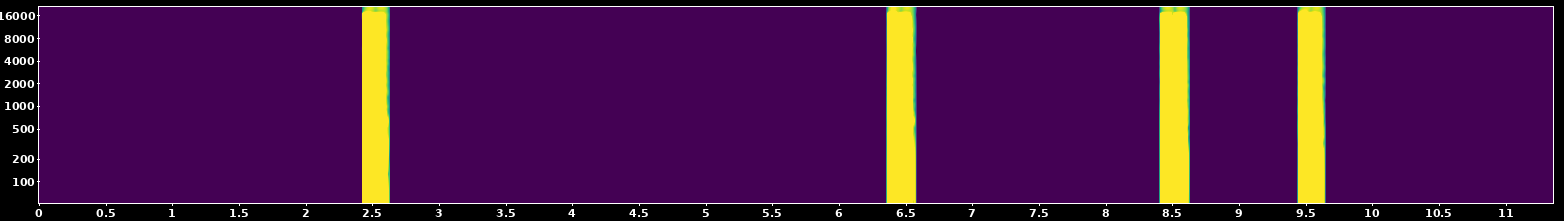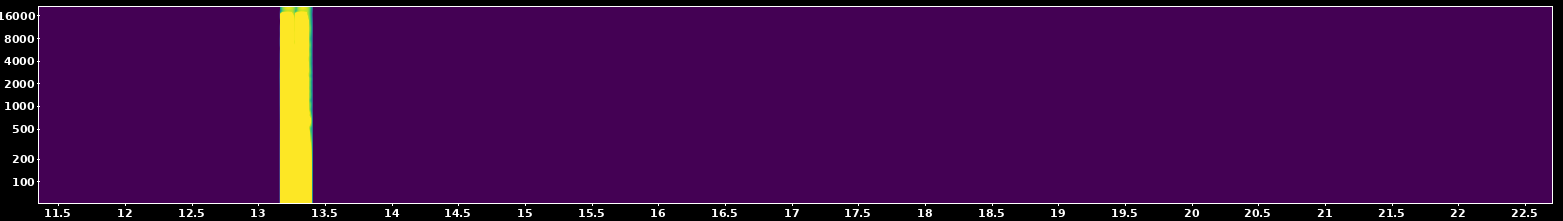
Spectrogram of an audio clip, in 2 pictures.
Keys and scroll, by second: 6.3 super+a, 10.9 shift+super+a.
